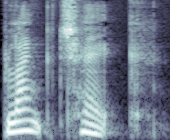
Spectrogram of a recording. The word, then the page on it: blank cheque: British English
